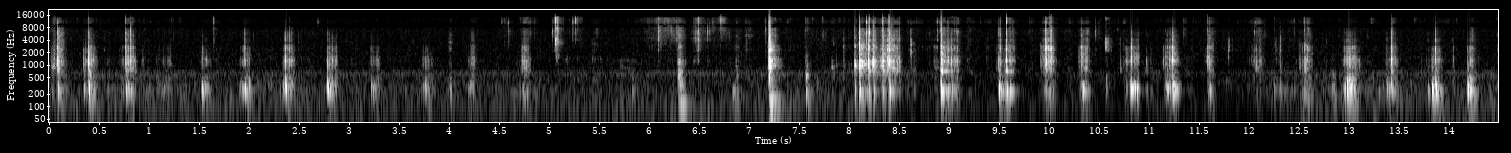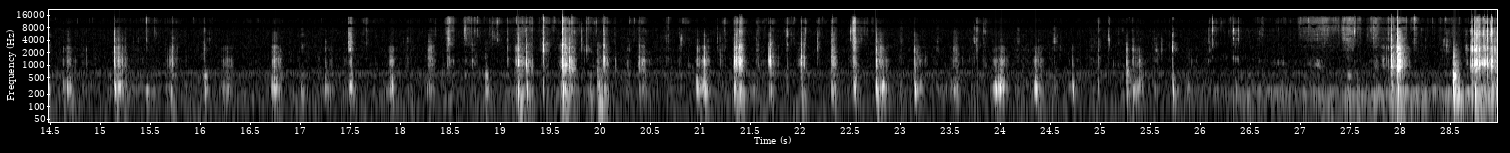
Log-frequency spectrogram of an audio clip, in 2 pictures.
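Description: Close-up chewing of dry chalk: sharp, crisp crunches two or three times a second. A louder run of crunching comes about eight seconds in, and a bite into a fresh piece of chalk near the end.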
